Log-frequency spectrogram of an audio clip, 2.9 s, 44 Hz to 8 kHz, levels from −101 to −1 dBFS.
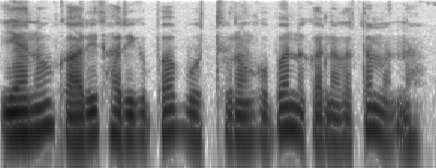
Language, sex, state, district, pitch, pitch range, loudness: Garo, male, Meghalaya, South Garo Hills, 115 Hz, 110-135 Hz, -20 LUFS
